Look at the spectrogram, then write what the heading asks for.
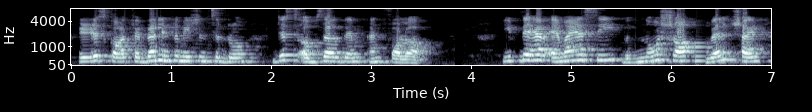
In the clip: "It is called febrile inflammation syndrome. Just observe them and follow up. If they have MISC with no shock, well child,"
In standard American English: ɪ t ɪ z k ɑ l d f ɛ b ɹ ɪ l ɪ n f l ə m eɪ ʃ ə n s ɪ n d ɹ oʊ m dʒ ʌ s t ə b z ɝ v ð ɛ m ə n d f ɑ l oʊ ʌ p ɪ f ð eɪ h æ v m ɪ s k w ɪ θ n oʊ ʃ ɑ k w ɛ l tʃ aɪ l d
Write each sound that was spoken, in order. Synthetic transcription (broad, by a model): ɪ t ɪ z k ɑ l d f ɛ b ɹ ɪ l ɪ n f ə m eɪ ʃ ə n s ɪ n d ɹ oʊ m dʒ ʌ s t ə b z ɝ v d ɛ m ə n d f ɑ l oʊ ʌ p ɪ f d eɪ h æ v m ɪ s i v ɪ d n oʊ ʃ ɑ k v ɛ l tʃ aɪ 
